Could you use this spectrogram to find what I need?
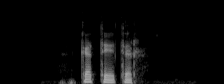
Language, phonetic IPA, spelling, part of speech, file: Russian, [kɐˈtɛtɨr], катетер, noun, Ru-катетер.ogg
- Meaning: catheter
